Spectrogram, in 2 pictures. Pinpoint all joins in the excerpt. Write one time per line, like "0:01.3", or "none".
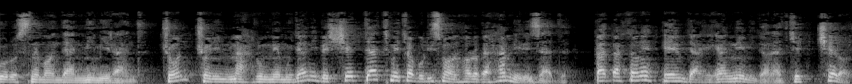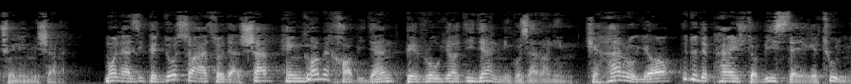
0:09.5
